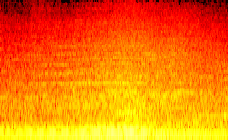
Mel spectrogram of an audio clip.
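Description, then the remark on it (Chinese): A bus pulling away from a stop, its engine giving a deep, steady rumble that swells a little midway through before easing back. No voices are heard. “车辆起步，请扶稳坐好。”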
